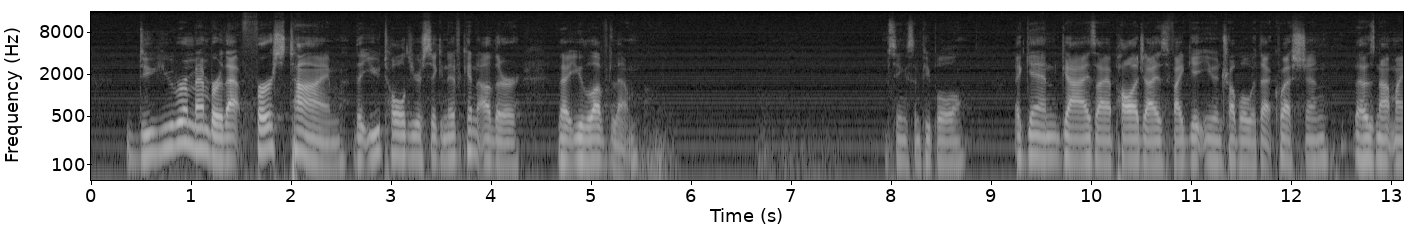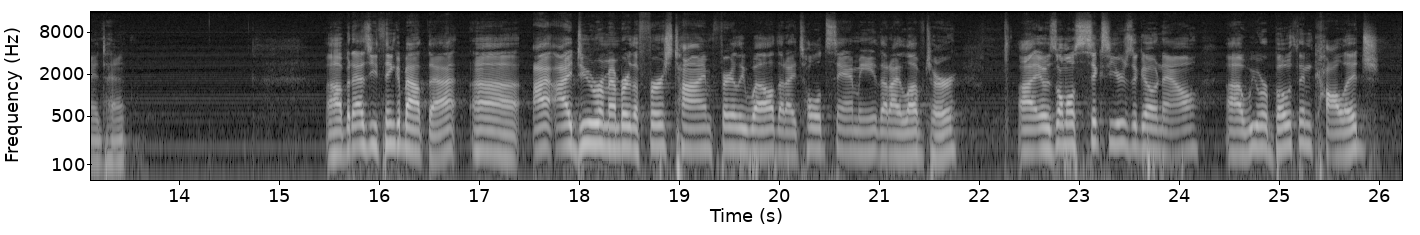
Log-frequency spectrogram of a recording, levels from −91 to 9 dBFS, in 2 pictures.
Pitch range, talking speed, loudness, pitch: 105-165 Hz, 175 wpm, -24 LUFS, 125 Hz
